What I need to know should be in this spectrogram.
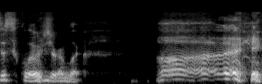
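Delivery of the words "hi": high, drawn-out voice of a tortured alien. Repeating an earlier greeting to show how it sounded: imitating a tortured alien. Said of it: "the alien that was being tortured".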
